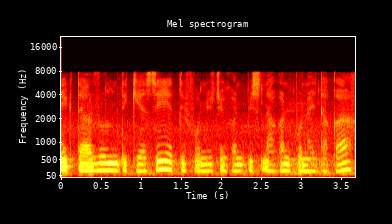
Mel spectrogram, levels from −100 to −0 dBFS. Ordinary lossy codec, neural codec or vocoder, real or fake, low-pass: none; none; real; none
